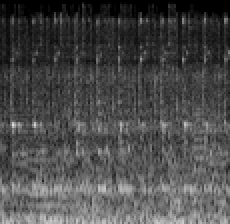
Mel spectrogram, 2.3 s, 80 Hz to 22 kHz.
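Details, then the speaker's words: VW Golf Mk1 1.4 carburettor, an abandoned car newly started: loud, busy idle with a fast clattery rattle from somewhere in the engine bay; a dead spark plug is suspected for a misfire; no smoke or oil leaks; it then cuts off. "there's a noise somewhere here, but I'll deal with that. It just cut off, but that's nothing serious at least."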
